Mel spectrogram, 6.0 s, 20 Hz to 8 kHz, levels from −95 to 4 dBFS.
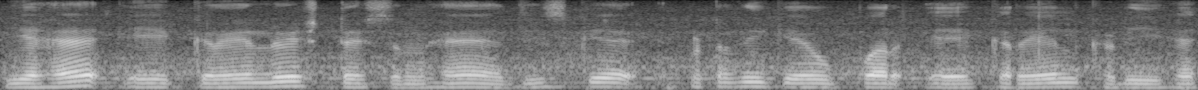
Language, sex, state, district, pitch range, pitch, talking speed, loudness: Hindi, male, Rajasthan, Bikaner, 125-140 Hz, 130 Hz, 130 wpm, -18 LUFS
